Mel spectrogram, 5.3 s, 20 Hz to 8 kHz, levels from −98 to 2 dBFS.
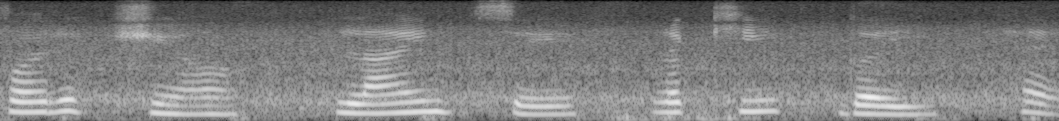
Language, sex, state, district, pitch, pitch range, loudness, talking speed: Hindi, female, Madhya Pradesh, Dhar, 235 Hz, 205-255 Hz, -16 LUFS, 70 wpm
